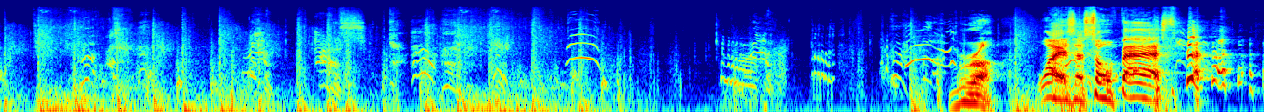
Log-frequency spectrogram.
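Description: A man talks with excitement close to a microphone.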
